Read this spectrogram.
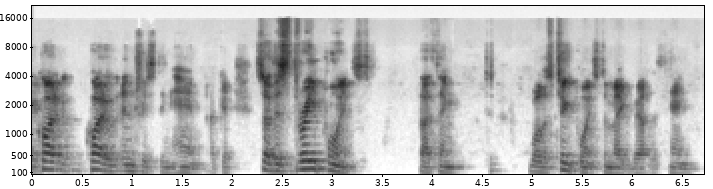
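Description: A middle-aged man explains a card hand over a video call. He talks in a chatty, plain-spoken way, tossing in lively asides. His voice sits at an ordinary pitch. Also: low-quality recording. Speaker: bridge teacher.

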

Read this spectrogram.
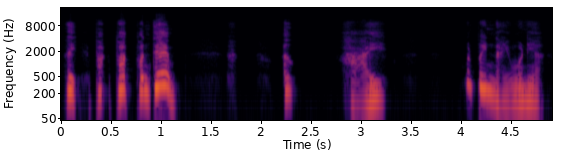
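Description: A man's voice: high-pitched, wildly swooping pitch, unhurried, background noise, full character voice. Cartoon casting: a man doing a skittish, whiny ghost hunter, raised voice that swings wildly. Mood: scared. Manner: cowardly, loud, complaining. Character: jumpy, greedy elder ghost-hunting cameraman. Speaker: cartoon voice actor.

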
